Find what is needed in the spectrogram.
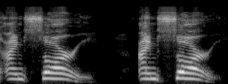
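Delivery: high, shrieked screaming, repeated. Ranting about someone jumping out of a creek screaming: mocking a screamed apology. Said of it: "jumping out of a fucking creek and screaming".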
